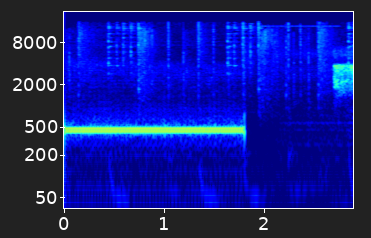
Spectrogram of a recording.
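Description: Steady telephone dial tone as a call is placed, a loud, continuous mid-pitched hum that holds for nearly two seconds, then cuts off abruptly to faint line hiss and a brief higher tone.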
